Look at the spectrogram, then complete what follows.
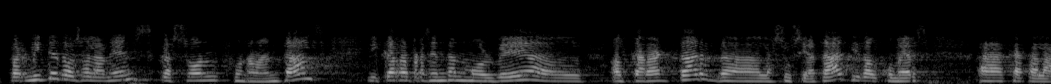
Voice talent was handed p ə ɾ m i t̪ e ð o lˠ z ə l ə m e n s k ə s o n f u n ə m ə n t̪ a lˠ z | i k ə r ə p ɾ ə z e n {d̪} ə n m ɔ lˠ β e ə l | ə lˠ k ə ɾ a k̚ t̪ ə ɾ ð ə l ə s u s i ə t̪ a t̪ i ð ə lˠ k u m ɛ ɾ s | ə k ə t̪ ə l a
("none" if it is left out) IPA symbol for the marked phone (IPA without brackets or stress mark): t̪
